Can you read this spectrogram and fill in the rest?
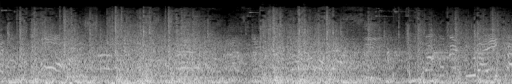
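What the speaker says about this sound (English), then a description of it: "Another parking lot rattling with gunfire." Heavy gunfire in a parking lot in the video game Max Payne 3, loud dense bursts of shots and booms overlapping continuously, with shouting voices mixed into the chaos.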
